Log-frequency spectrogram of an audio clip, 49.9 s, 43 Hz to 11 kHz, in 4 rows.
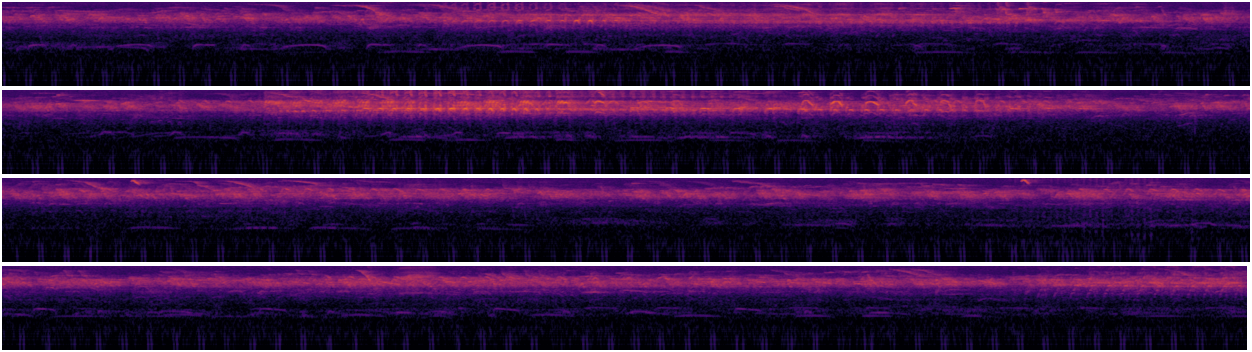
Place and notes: LM Coronel Segui, Provincia de Buenos Aires, Argentina - Very early in the morning, only sounds, no traffic much less humans
October 12th beautiful morning, dawn and birds. Mud birds. Lambs. No traffic. Only Sounds
12 October 2021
